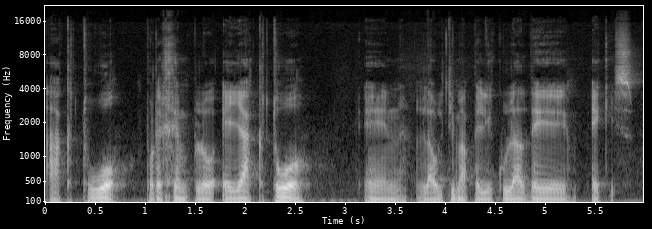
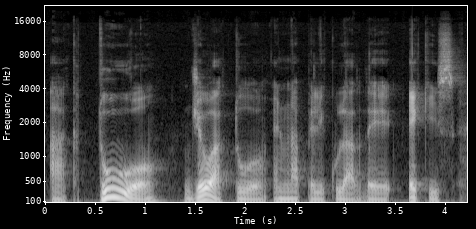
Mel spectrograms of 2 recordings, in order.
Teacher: Mientras que aquí, actúo, yo actúo en una película de X, serán tres sílabas porque la U y la O se van a separar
